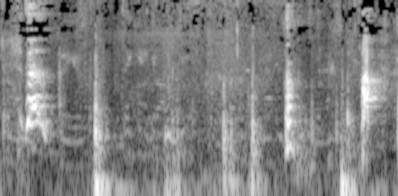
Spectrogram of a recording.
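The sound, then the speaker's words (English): A dog barking several times in short, sharp bursts mixed with higher yips and whimpers, while people talk. “Can you get him to bark”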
